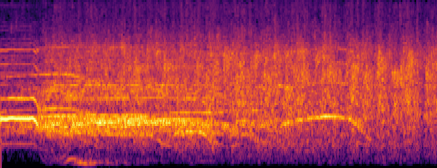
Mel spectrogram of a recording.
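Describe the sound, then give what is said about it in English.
A large live audience applauds the co-host Sophie Juker, clapping loudly and steadily, the dense clapping joined by a few cheers and whoops, holding at full volume for several seconds. “A huge round of applause for my co-pilot Sophie Juker!”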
